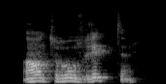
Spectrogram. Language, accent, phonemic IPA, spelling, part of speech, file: French, Canada, /ɑ̃.tʁu.vʁit/, entrouvrîtes, verb, LL-Q150 (fra)-entrouvrîtes.wav
- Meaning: second-person plural past historic of entrouvrir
